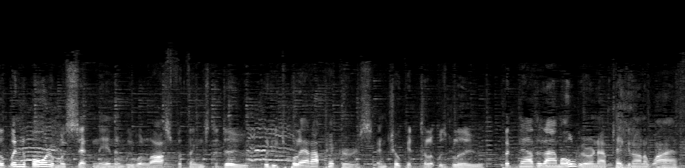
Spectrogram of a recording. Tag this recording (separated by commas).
Music, Speech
